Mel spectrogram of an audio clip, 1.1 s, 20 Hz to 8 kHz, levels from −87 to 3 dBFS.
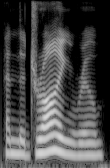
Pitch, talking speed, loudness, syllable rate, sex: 190 Hz, 215 wpm, -16 LUFS, 5.0 syllables/s, female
